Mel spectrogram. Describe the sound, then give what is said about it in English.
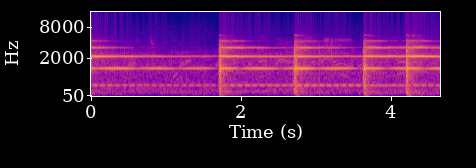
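A fire station alarm gong rings out during the night, calling firemen back out: a sustained metallic tone, struck four more times in quick, slightly uneven succession, each hit loud and left to resonate. “Twice more, soon after the now raging firemen returned to quarters, the great gong that sounds alarms tapped in during the night rings out.”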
